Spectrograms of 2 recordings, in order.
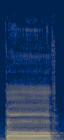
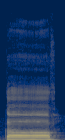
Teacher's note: قاف، قاف اس کے ساتھ کاف، مد ہے تو کھینچ کر پڑھیں گے۔ کاف، کاف کی ادائیگی زبان کے جڑ سے ہوگی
